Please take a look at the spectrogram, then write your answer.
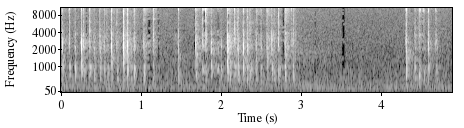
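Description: Fingers type commands on a computer keyboard in quick close bursts of clicking keystrokes, with a pause and then a short final flurry.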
